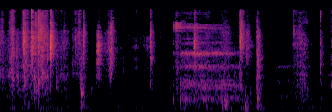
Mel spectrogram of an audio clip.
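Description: A plastic sleeve crinkles softly as it is handled.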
